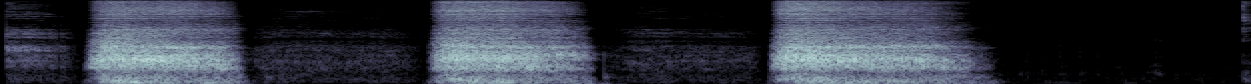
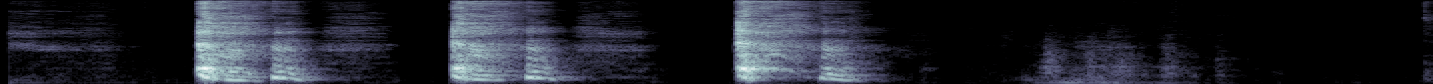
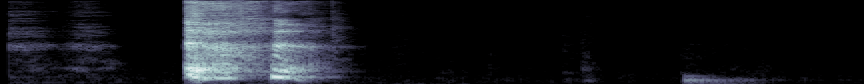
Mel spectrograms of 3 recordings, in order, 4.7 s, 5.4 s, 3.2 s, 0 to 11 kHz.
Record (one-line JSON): {"exhalation_length": "4.7 s", "exhalation_amplitude": 7583, "exhalation_signal_mean_std_ratio": 0.51, "three_cough_length": "5.4 s", "three_cough_amplitude": 32698, "three_cough_signal_mean_std_ratio": 0.24, "cough_length": "3.2 s", "cough_amplitude": 25618, "cough_signal_mean_std_ratio": 0.23, "survey_phase": "beta (2021-08-13 to 2022-03-07)", "age": "45-64", "gender": "Female", "wearing_mask": "No", "symptom_none": true, "smoker_status": "Never smoked", "respiratory_condition_asthma": false, "respiratory_condition_other": false, "recruitment_source": "REACT", "submission_delay": "2 days", "covid_test_result": "Negative", "covid_test_method": "RT-qPCR", "influenza_a_test_result": "Negative", "influenza_b_test_result": "Negative"}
